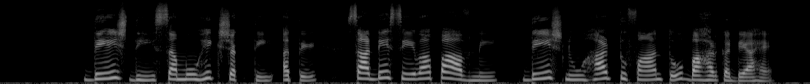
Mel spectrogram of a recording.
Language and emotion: Punjabi, neutral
